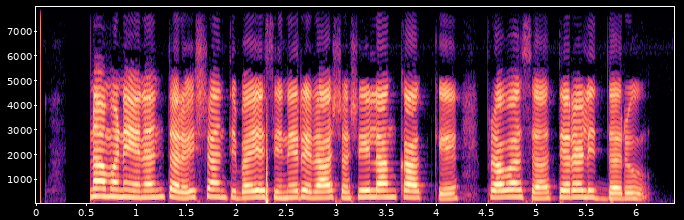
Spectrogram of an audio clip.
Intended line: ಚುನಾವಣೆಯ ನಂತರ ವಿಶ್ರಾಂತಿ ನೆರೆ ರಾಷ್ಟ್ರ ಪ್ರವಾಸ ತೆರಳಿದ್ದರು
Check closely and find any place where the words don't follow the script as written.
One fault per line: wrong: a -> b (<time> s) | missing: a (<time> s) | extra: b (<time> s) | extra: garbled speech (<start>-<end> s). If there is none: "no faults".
extra: ಬಯಸಿ (2.1 s)
extra: ಶ್ರೀಲಂಕಾಕ್ಕೆ (3.1 s)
